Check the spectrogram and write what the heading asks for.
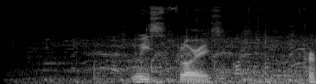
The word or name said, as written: Luis Flores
